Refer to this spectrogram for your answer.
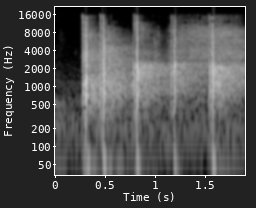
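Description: A brief, sparse round of applause welcoming a guest: six sharp, crisp claps spaced unevenly over two seconds, each a bright snap with a quick decay, with no voices.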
